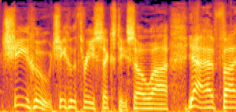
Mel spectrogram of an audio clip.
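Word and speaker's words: Qihoo 360: Finally, I learned from you how to pronounce it. It's called Chihu 360. Chihu.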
